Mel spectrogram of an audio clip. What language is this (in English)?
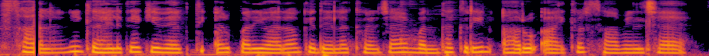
Maithili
